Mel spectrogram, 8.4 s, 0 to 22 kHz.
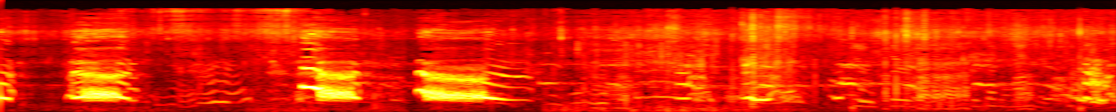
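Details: An 8-month-old female Bluetick Coonhound pup, a deer-tracking pack hound near Kingston, Ontario, gives three loud, drawn-out baying howls when asked to howl, with a person talking softly afterward.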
